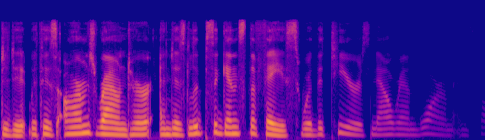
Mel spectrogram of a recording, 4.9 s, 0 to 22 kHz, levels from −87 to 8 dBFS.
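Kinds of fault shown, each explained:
No technical faults are audible in this speech; the level tapers off smoothly toward the end, and the call-codec coding leaves the upper frequencies limited to about 12 kHz.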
